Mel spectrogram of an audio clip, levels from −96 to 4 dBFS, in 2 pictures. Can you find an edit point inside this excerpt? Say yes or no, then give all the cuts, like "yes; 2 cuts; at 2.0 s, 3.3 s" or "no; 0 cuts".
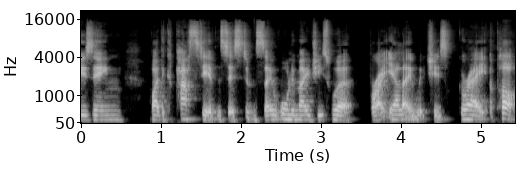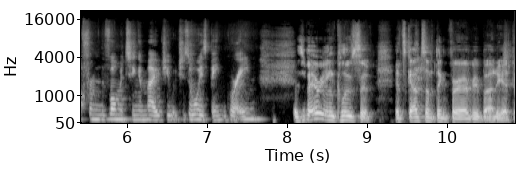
no; 0 cuts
